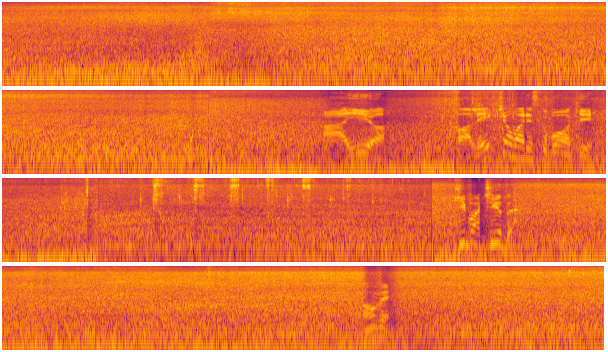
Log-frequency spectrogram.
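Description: Surf breaks and washes up a beach.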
